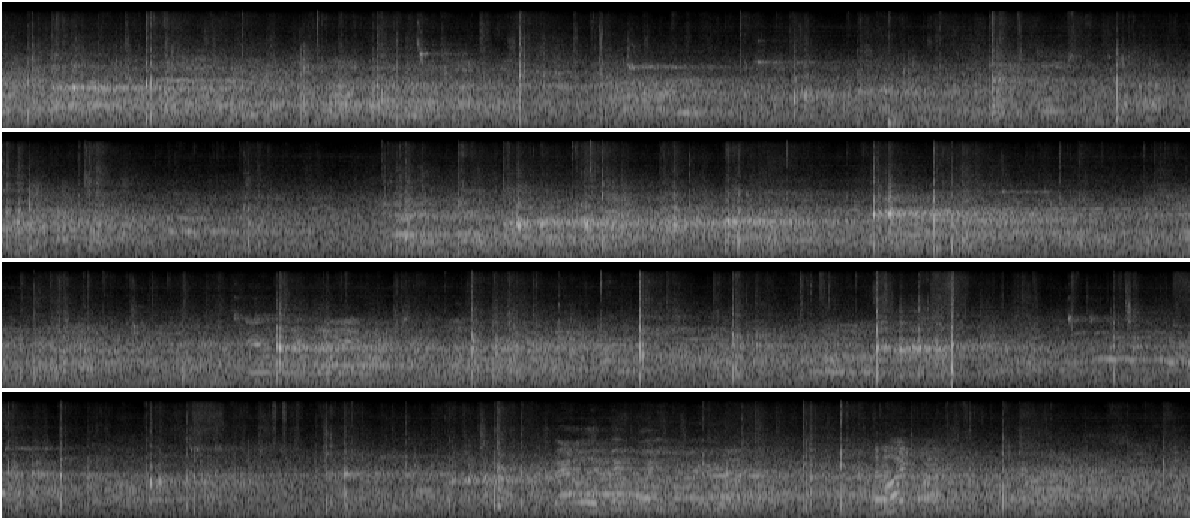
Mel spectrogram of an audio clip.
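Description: Pickleball paddles hitting plastic balls, sharp pops at irregular intervals from several courts, over a steady background babble of many players' voices.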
